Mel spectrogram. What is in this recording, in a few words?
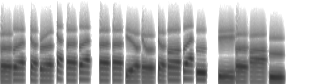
small clear jolly; voxel audio preview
